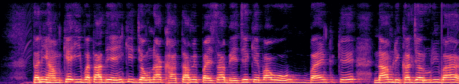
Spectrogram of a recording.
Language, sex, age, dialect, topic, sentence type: Bhojpuri, male, 18-24, Western, banking, question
